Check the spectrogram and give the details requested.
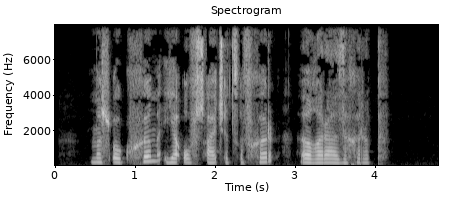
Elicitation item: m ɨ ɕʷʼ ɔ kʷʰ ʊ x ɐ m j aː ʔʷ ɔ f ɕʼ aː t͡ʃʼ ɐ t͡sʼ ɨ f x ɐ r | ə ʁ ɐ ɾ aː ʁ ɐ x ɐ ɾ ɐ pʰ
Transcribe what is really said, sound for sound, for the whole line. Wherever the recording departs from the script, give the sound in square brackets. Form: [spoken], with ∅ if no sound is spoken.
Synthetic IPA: m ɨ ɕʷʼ ɔ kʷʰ ʊ x ɐ m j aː ʔʷ ɔ f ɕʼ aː t͡ʃʼ ɐ t͡sʼ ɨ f x ɐ r | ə ʁ ɐ ɾ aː [z] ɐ x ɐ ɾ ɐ pʰ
